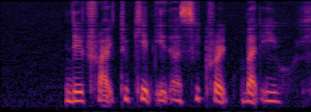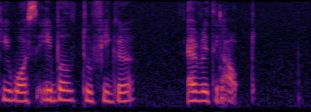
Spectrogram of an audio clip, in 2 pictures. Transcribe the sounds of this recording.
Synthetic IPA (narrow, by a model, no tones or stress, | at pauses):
detʰɹa̰jd̚tukʰipitəsikʰɹət̚bati | hiwɔsebəltufiɡə | ɛvɹit̪ɪ̃ŋa̰ʊt̚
